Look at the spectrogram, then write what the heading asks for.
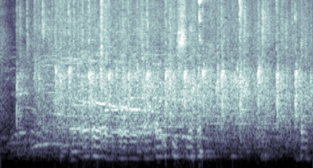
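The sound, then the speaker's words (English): A crowd applauds steadily, a dense wash of clapping that swells quickly and holds at a loud, even level for several seconds, with faint voices mixed in underneath. “Sorry, I didn't ask them to get an applause.”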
